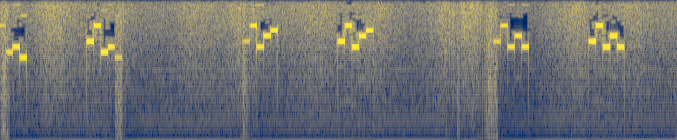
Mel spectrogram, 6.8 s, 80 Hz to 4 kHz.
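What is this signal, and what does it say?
Five-tone selective call (ZVEI), heard as quick runs of five tones, tones of about 70 ms. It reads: 88675 88790 88790 88797 88797
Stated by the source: ZVEI five-tone selective call received on an SDR.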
